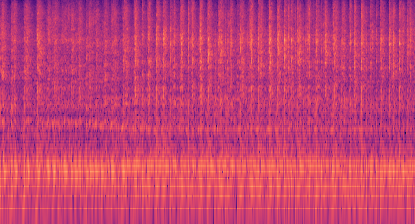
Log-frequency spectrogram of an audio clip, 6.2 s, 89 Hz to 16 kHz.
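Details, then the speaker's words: 600cc two-cylinder two-stroke snowmobile engine on a homebuilt sidewinder go-kart, first run after cracked heads repaired and long barn storage, bad fuel, no silencer; loud crackly twin running steady and fast, firing evenly; less smoke than expected, oil flow uncertain; normal running. "It's not smoking as much as I would like it to show. So, that's questionable. But other than that, it looked pretty solid."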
